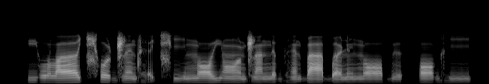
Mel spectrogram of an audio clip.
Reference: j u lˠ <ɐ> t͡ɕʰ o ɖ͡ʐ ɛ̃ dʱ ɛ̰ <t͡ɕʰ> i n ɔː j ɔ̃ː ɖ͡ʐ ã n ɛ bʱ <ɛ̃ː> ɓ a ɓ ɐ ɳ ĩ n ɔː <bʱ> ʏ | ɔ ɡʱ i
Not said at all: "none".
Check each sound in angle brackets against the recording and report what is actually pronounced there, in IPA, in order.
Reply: ɐː, t͡ɕʰ, ɛ̃, ɓ

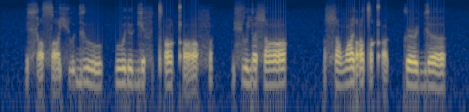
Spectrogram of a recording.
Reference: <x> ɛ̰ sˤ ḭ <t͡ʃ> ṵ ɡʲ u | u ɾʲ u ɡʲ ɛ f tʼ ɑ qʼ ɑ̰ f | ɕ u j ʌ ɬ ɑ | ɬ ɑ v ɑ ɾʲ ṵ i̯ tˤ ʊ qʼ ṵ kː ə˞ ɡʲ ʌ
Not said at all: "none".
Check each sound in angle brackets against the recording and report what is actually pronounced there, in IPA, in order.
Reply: x, ç

